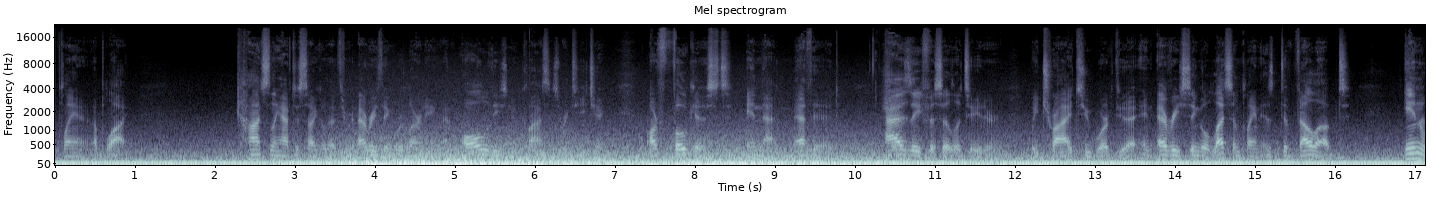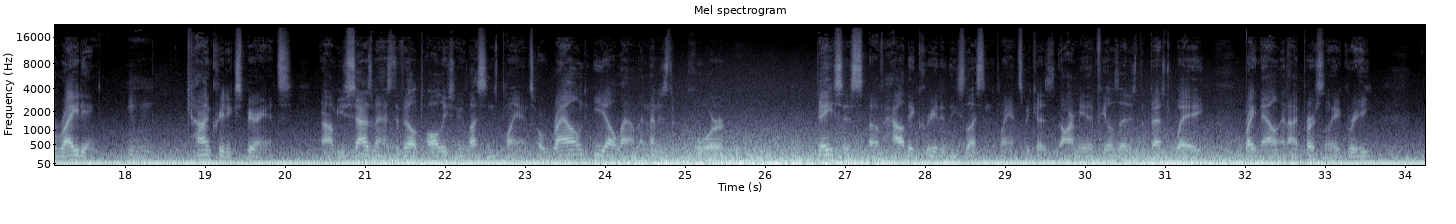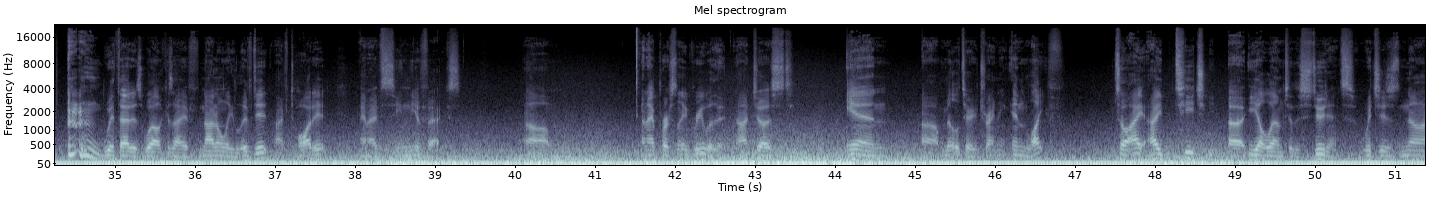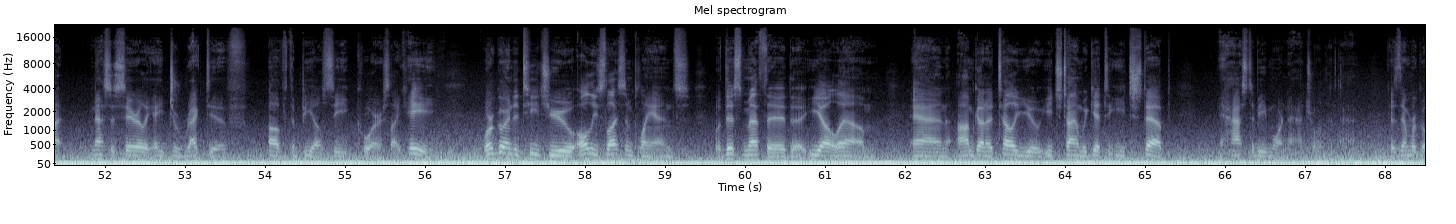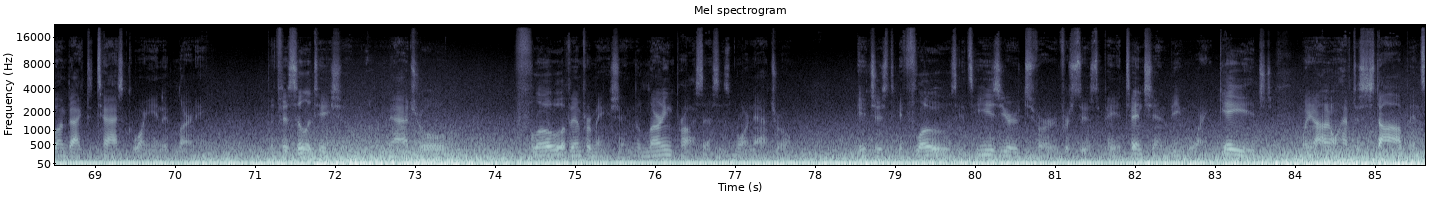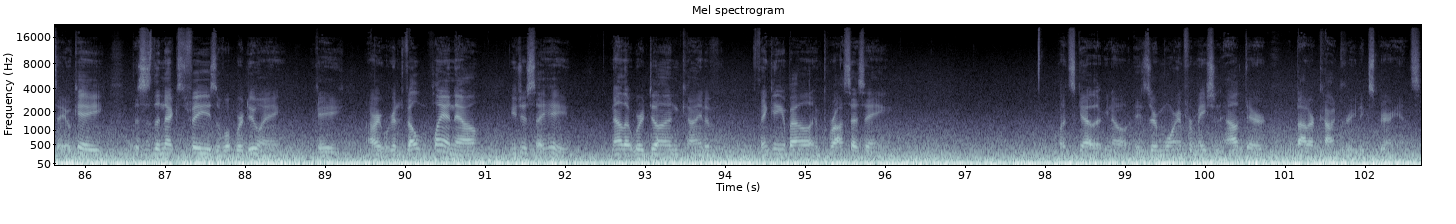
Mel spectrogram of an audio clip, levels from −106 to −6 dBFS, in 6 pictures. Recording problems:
low rumble; loud; throughout; 5 dB below the speech

